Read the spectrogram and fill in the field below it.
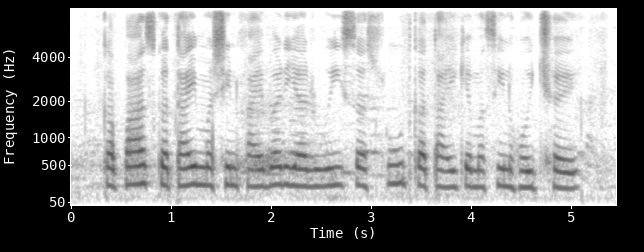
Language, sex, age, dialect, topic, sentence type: Maithili, female, 18-24, Eastern / Thethi, agriculture, statement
